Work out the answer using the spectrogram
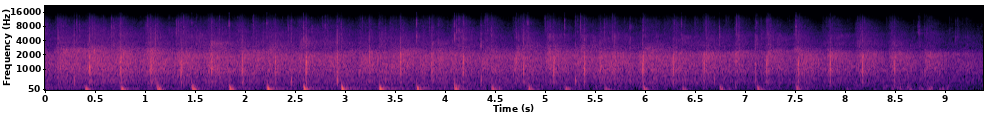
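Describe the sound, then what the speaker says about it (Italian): A church congregation applauds steadily during a worship service, with a regular rhythmic beat of clapping running through the whole stretch, heard at a moderate distance. "Facciamo un applauso al Signore."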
